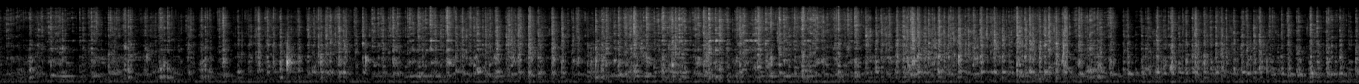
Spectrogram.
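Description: Wire balloon whisk beating a thick mix of egg yolks, sugar, cornstarch and a little milk in a glass bowl: fast, continuous ticking and scraping of the wires against the glass. This is the egg yolk base for pastry cream being whisked smooth.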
